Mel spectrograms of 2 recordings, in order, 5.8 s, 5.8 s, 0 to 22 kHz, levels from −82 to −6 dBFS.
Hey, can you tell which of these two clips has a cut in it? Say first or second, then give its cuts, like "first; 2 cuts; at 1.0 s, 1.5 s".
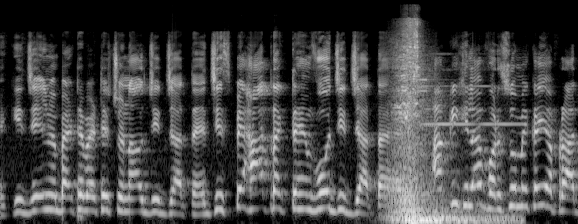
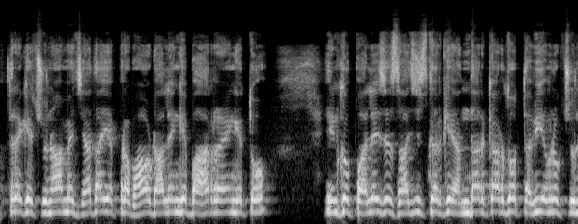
first; 1 cut; at 4.2 s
